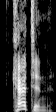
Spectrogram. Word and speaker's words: Katyn: Katyn, which is pronounced as written, is a town about 15 miles west of Smolensk.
